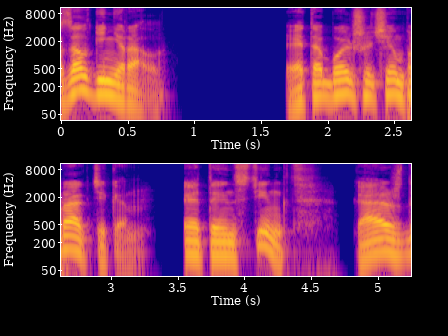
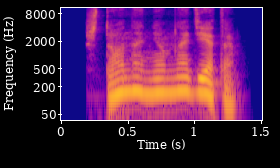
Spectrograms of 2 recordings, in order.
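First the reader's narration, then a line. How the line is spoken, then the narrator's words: Whispered reply. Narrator (Russian): так же шепотом ответила она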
